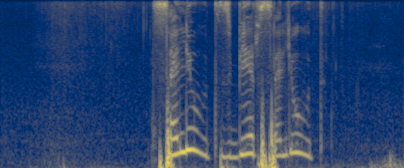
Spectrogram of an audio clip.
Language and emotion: Russian, positive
